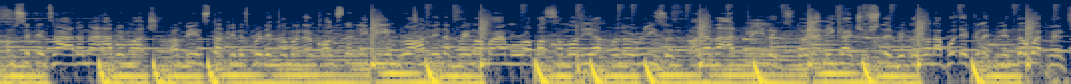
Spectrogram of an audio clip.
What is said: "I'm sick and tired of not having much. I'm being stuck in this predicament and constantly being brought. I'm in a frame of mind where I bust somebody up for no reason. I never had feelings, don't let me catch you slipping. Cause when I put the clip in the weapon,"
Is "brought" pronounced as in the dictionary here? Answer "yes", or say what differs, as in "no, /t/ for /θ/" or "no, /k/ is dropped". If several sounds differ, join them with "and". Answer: no, /t/ is dropped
